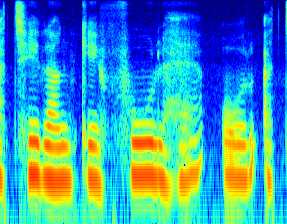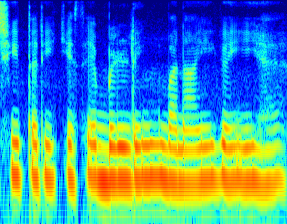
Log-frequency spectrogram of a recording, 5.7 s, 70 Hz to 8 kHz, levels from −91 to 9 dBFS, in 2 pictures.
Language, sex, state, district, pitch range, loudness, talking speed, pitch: Hindi, female, Chandigarh, Chandigarh, 180-190 Hz, -16 LUFS, 135 wpm, 185 Hz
